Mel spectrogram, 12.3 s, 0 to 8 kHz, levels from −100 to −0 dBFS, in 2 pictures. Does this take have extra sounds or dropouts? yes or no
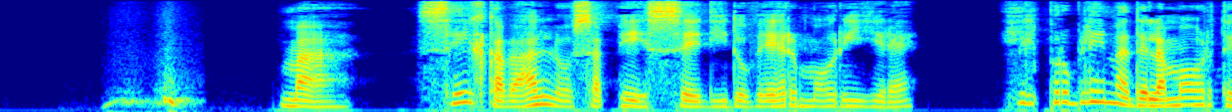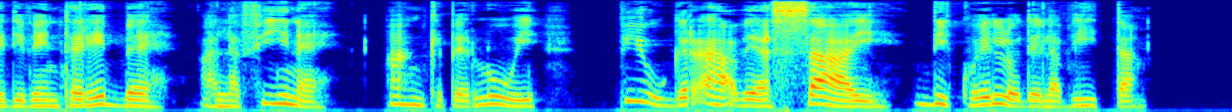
yes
